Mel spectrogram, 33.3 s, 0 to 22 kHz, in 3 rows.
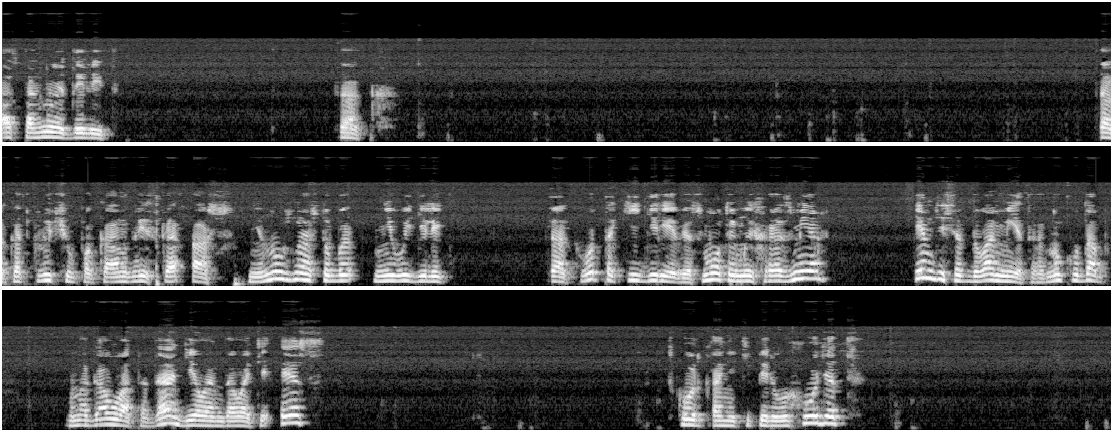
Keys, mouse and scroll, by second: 1.8 Delete, 3.7-4.1 shift+middle drag, 5.2 click, 8.6 shift+middle click, 11.2 shift+click, 14.2 click, 15.6-16.7 drag, 17.1-17.6 shift+middle drag, 21.7-22.4 drag, 25.9 click, 27.5-28.6 shift+middle drag, 29.9 middle click, 30.5-31.1 middle drag, 32.9 s.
